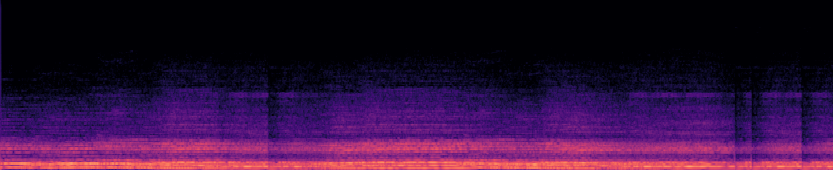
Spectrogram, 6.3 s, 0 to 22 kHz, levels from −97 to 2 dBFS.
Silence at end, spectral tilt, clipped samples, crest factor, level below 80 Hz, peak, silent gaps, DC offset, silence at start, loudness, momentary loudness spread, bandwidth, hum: 0 s; -3 dB/octave; under 0.1%; 12 dB; -78 dBFS; -14 dBFS; none; under 0.1%; 0 s; -27 LUFS; 3 LU; 10.5 kHz; none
